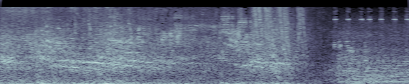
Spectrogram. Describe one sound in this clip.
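Energy weapons blast and explosions rumble in a battle.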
